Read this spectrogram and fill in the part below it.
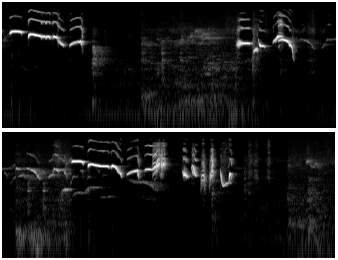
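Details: Male Oriental magpie-robin in full song to encourage a young bird to sing: repeated groups of loud, descending whistled notes with quick chirps in between, separated by short quiet gaps.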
